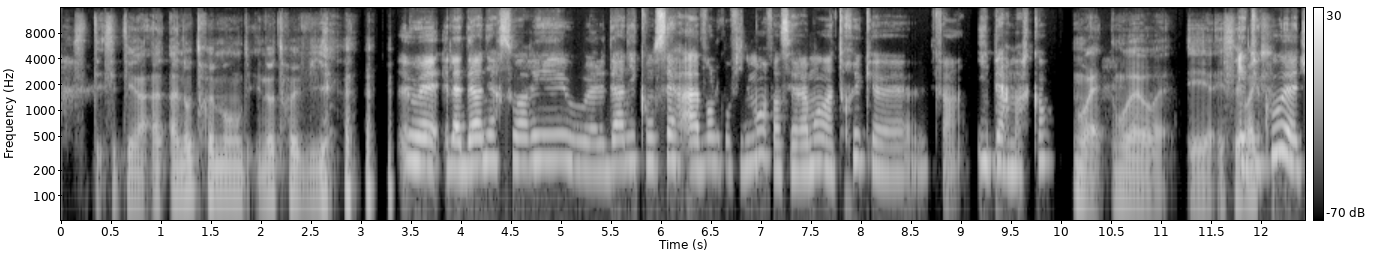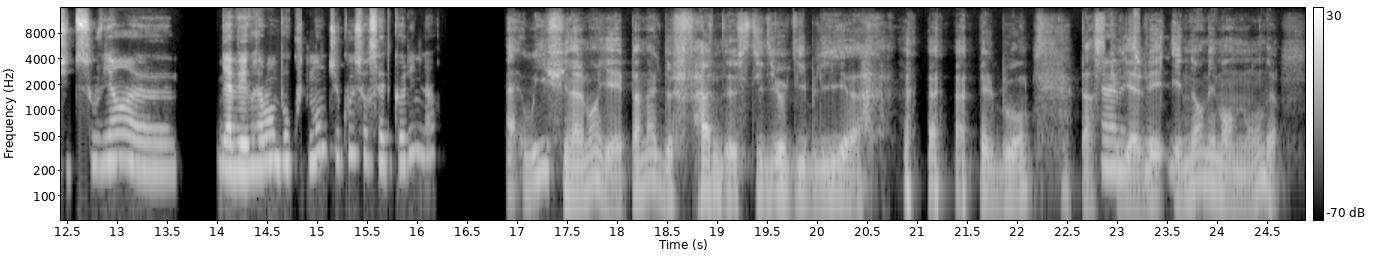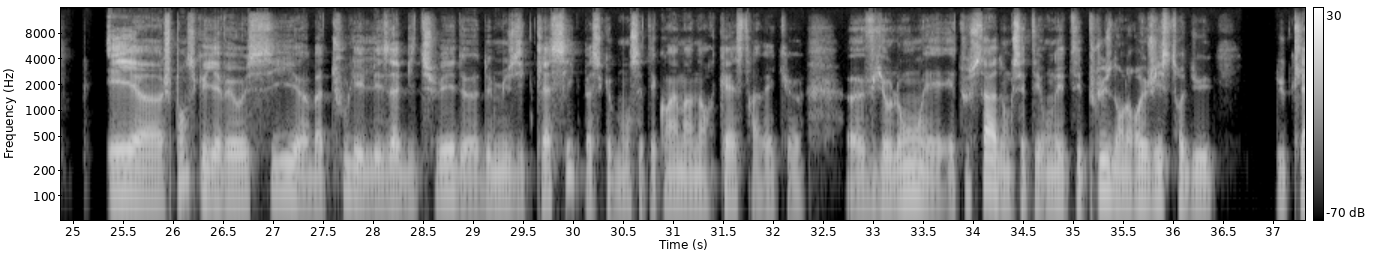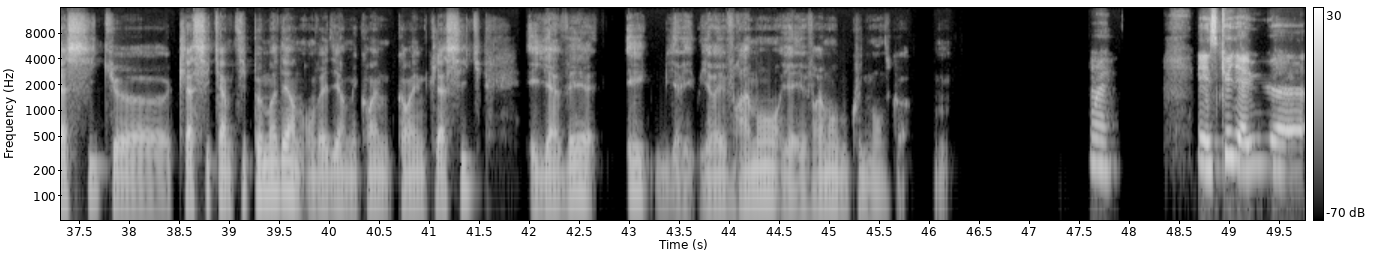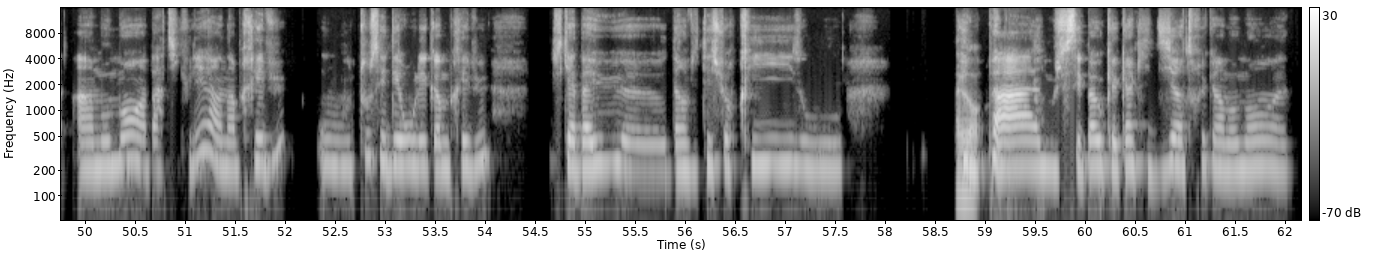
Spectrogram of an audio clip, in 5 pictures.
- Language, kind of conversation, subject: French, podcast, Quelle expérience de concert inoubliable as-tu vécue ?
- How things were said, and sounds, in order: tapping; chuckle; stressed: "hyper"; laughing while speaking: "il y avait pas mal de fans de Studio Ghibli à Melbourne"; chuckle; other background noise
